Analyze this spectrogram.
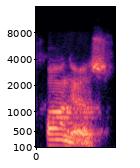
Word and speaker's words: BNGOS: For example, the spelling of the BNGOS departure is pronounced bongos.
